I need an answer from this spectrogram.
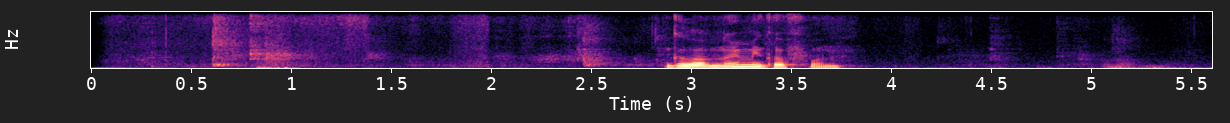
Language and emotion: Russian, neutral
